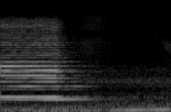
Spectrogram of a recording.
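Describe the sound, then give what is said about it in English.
A car horn blares in a single steady honk for nearly a second, then cuts off, leaving a low rumble of traffic in the background. “Thank you, random car horn.”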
